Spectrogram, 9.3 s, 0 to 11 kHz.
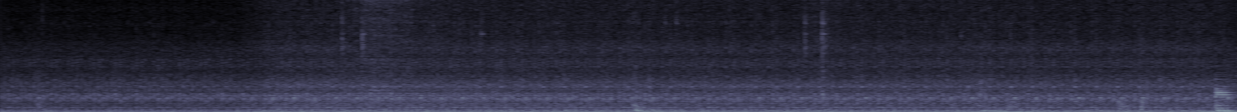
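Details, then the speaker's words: Lansing Bagnall Model A tug, Perkins P4 diesel, heat applied: long rough cranking with a few uneven firing puffs that never run. It has compression. "oh nearly she's trying you know she's trying oh dear sounds like she's wanting to go but it's not having it"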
